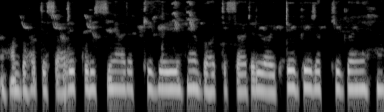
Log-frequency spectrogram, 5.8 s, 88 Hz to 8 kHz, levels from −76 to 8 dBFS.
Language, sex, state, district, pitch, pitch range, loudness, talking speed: Hindi, female, Bihar, Jamui, 225 Hz, 205-230 Hz, -20 LUFS, 155 wpm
